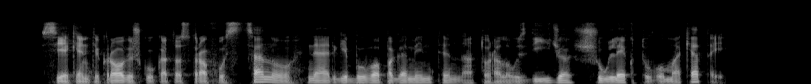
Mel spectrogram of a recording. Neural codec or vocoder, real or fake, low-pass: none; real; 7.2 kHz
